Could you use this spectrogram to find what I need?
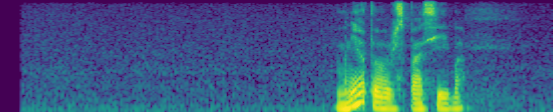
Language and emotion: Russian, positive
